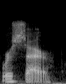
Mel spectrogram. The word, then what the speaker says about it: Worcestershire: for watching a certain channel though they don't pronounce the CH it's worse tire anyways so but I remember it like it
